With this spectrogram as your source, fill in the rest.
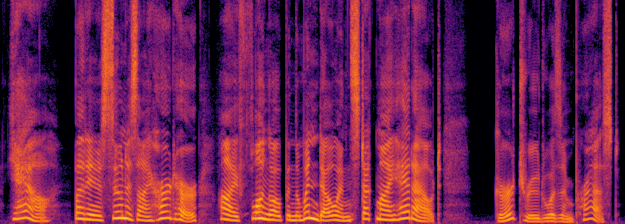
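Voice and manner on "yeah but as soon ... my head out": breathless, loud eager telling; excited. A narrator's reading. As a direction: rush it out, thrilled. Excited report of the ghost.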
